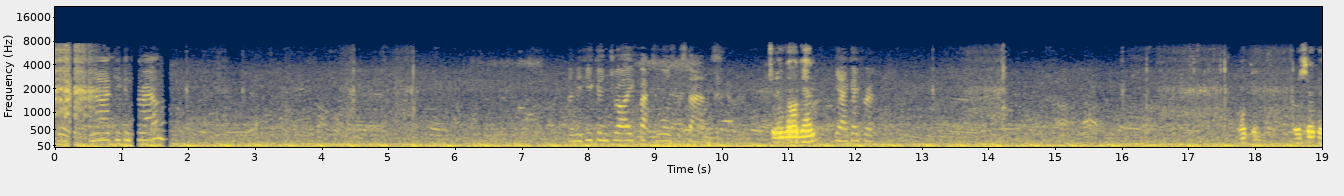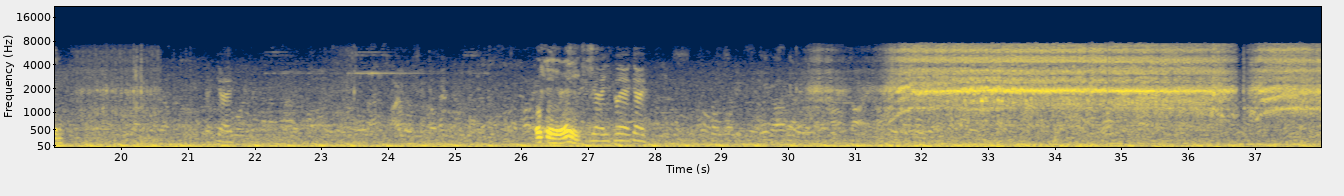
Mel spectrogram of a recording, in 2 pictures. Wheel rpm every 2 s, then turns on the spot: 10, 10, 0, 0, 0, 0, 10, 10, 10, 10, 10, 10, 0, 0, 20, 120, 160, 110, 150.
12-20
